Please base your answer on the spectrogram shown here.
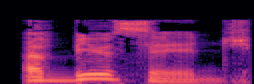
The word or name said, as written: abusage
